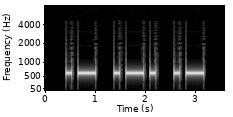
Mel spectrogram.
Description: Morse code, heard as a keyed tone, about 10 wpm, 610 Hz. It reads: ARA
